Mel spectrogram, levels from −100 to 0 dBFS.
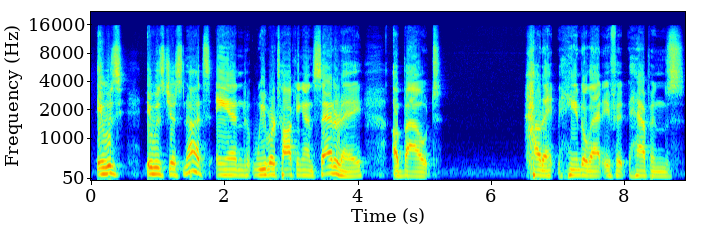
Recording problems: distortion; slight; 4% of the sound clipped

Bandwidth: 15.5 kHz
